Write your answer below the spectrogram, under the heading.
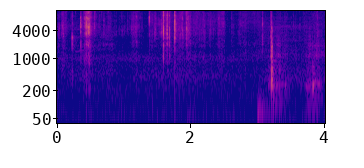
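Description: Crisp lettuce leaf crinkling and rustling in the hands as it is folded around a fish stick, in short crackles, with one sharper, louder snap about three seconds in.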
